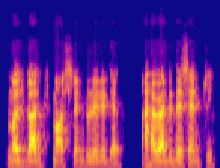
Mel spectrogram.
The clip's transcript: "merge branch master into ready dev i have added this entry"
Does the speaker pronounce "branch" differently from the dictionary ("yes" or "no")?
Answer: yes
